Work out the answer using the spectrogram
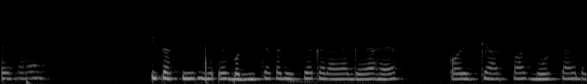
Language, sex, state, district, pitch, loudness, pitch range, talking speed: Hindi, female, Uttar Pradesh, Etah, 260 Hz, -40 LUFS, 245-270 Hz, 185 wpm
